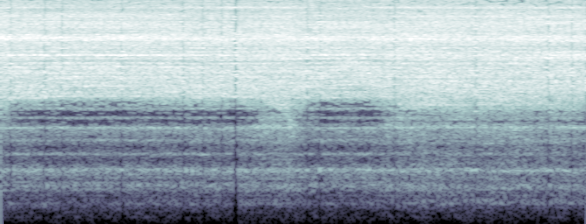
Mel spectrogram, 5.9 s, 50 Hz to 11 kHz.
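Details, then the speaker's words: 2013 Dykon Express scooter after sitting abandoned: steady unbroken high hiss with no engine running, air escaping while inflating a tire that is off the bead, with dirt in the rim; owner believes the flat tire is why it stopped being ridden. "first thing I want to do is get this tire to air up it's off the bead"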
